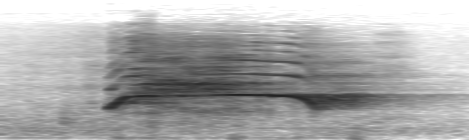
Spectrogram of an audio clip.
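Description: A woman screams in fright after a snake drops onto her as she opens a door, one long, loud, high-pitched shriek that holds steady for about a second and then trails off.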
